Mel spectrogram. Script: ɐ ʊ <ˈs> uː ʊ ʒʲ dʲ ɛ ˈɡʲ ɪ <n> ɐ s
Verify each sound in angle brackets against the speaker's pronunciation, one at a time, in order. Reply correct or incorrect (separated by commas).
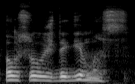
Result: correct, incorrect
